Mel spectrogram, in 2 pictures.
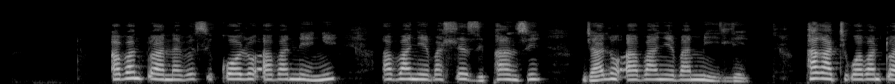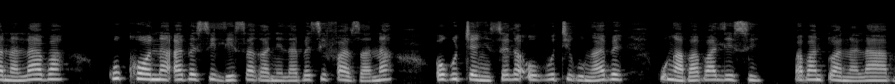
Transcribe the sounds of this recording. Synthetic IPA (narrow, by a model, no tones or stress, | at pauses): aβantʼwanaβesiɣɔlɔʔaβaneŋi | aβaɲɛβaɬezipʰant͡sʼi | nd͡ʒʱalɔʔaβaɲɛβamiːlɛ | pʰaɣatʰiɣwaβantʼwanalaβa | ɣukʰɔnaʔaβesiɮisaɣaɲɛlaβesifazana | oɣut͡ʃʼeŋisɛlaʔuɣutʰiɣuŋaβɛ | ɣuŋaβaβalisi | βaβantʼwanalaːβa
